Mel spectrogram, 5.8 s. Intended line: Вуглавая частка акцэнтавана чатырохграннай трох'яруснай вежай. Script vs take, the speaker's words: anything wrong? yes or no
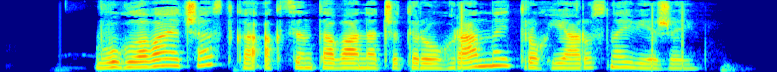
no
